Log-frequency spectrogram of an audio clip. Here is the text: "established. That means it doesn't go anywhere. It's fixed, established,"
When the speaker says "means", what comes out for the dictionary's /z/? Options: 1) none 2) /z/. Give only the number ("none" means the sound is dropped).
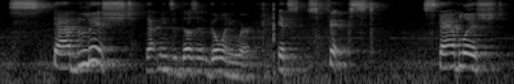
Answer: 2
